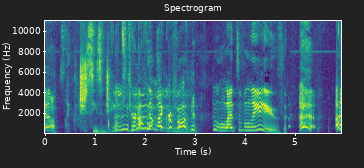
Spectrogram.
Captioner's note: laughter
